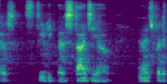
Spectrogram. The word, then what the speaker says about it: Shtajio: the Japanese pronunciation was stagio, and I just put it together. So stagio, it's like it's like a Japanese word and studio mixed together.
